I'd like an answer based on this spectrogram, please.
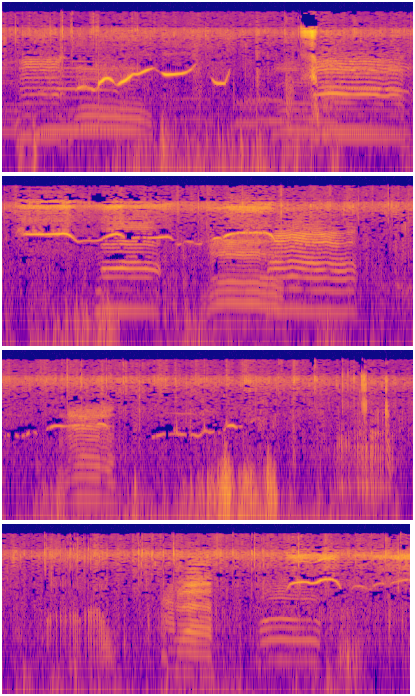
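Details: Sheep going home, several animals bleating in quick succession with overlapping wavering calls of varied pitch, while clear whistled notes sound repeatedly among them.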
